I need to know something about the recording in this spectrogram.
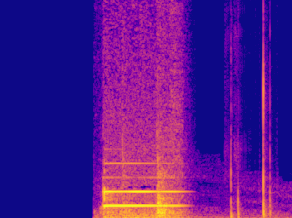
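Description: An elevator chime rings out.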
